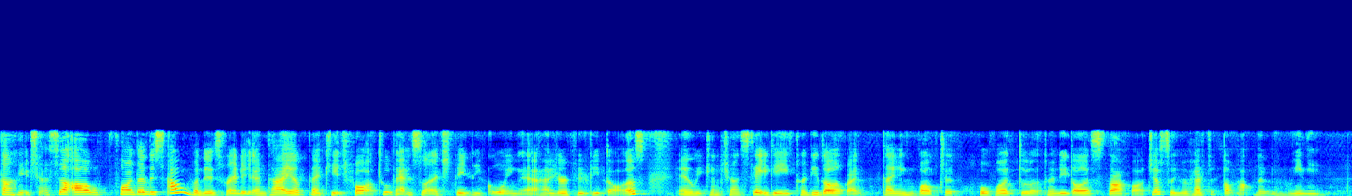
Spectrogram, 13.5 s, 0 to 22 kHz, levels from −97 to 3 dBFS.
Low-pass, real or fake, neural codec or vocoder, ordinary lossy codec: 7.2 kHz; fake; codec, 16 kHz, 1 kbps, FunCodec, trained on Chinese and English, 50 frames a second; none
